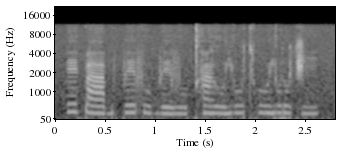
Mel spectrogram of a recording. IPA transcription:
eː˦ k͡p aː˨ b u˨ p eː˦ f uː˨ b eː˨ v uː˨ kʰ ã˦ ɣ u˨˦ j uː˦ tʰ uː˦ j u˦ ɾ u˨ t͡ʃ i˦

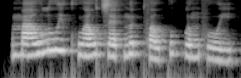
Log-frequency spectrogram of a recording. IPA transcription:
m aː˨˥ w l uː˥ j kʷʰ aː˨˥ w t͡s ɛː˧ k̚ n̪ ɵ˥ t̚ f ɐ˨ w kʷ ɪ˥ k̚ l ʊ˨˧ ŋ f uː˨˩ j

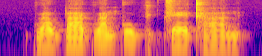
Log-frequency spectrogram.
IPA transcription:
kʷ aː˨˧ w p aː˧ kʷ aː˨˩ ŋ k o˨ w k ɪ˨ k̚ t͡s ɛː˧ kʰ aː˨˩ n

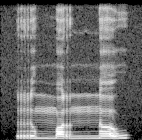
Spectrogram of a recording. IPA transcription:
r ʊ mː ɒ r nː ʌ w

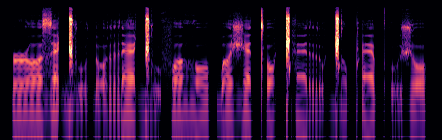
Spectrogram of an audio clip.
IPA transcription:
ɹ ɤ z ɛ ɡ͡ǁ ṵ ɗ o̰ r ɛ ɡ͡ǁ ṵ f ɤ ɦ o ɓ ɤ ʒ ɛ tʼ o ǁʰ ɛ r ṵ ɡ͡ǁ ɤ pʼ ɛ pʰ ṵ ʒ o

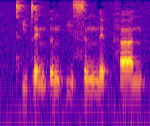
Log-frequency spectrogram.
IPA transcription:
t̪ʰ i˧ t̪ ɛ˨˩˨ ŋ ʔ ə˧ ŋ ʔ i˨˩˨ s ə˧ ŋ n ɛ˨˩ p̚ h a˧ n

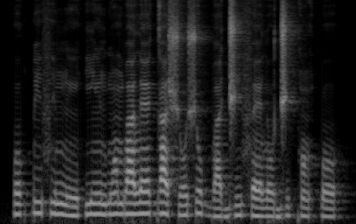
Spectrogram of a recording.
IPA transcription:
o˧ k͡p i˦ f i˧ m ĩ˨ | j ĩ˧ b ɔ̃˦ b a˦ l ɛ˦ ɡ a˦˨ ʃ o˨˦ ʃ o˦˨ b a˨ d͡ʒ i˧ f ɛ˨ l o˨ d͡ʒ i˧ k ɔ̃˨ k͡p o˨

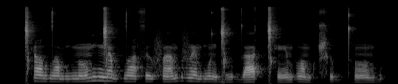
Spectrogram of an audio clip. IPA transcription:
ǀʰ ĩ dˤ ẽ b n̪ õ b ŋ͡ǀ ɛ̃ b dˤ ã s ɯ f ã b v ɛ̃ b õ ɡ͡ǀ ɯ d̪ a ǀʰ ẽ b lˠ õ b ʈ͡ʂʰ ɯ b t̪ʰ õ b

